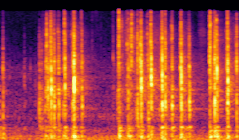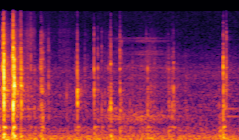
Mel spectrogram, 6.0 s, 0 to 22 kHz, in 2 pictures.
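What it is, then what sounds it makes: Mechanical keyboard typing. Fingertips of both hands type on a backlit 68-key mechanical keyboard with round plastic typewriter-style keycaps on a silver metal frame. Bright, sharp clicking key taps come in uneven bursts with short pauses between them. The taps stop almost instantly, followed by a few softer scattered presses near the end.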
